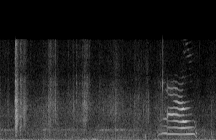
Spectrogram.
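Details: Abandoned baby kitten, rescued from a box left on the street, gives a single high meow near the end, a clear harmonic cry that rises slightly and then holds. Before it, faint background noise and a soft click.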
